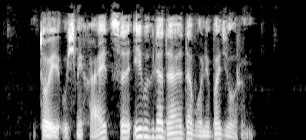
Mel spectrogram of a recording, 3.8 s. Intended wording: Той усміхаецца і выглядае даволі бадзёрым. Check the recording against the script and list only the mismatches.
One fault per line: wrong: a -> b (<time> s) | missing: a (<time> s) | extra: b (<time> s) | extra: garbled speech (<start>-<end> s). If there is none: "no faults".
no faults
